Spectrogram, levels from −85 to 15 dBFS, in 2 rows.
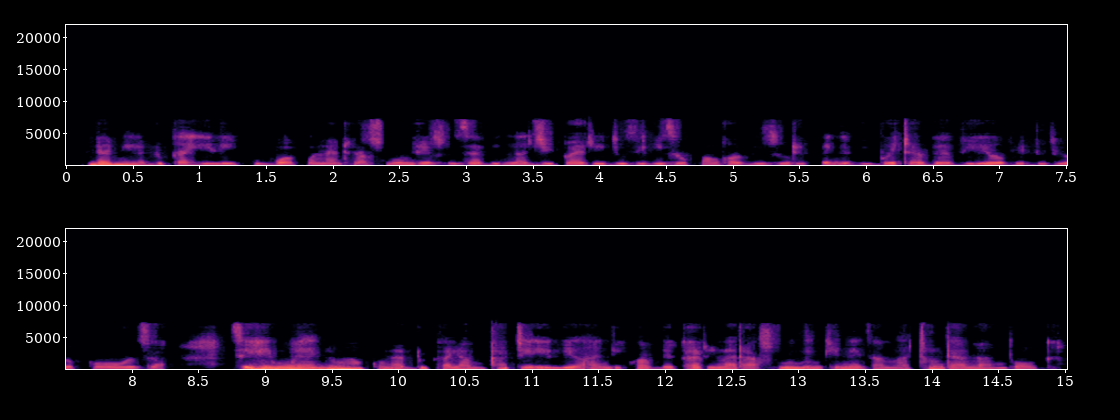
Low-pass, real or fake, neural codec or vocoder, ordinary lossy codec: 7.2 kHz; fake; codec, 24 kHz, 1 kbps, SNAC; AAC, 32 kbps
